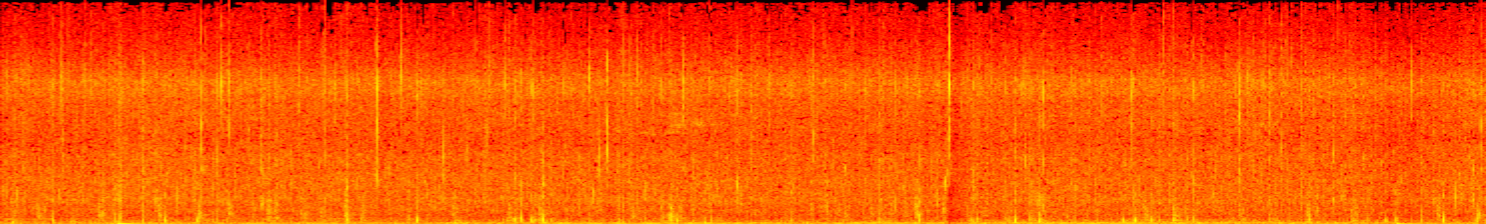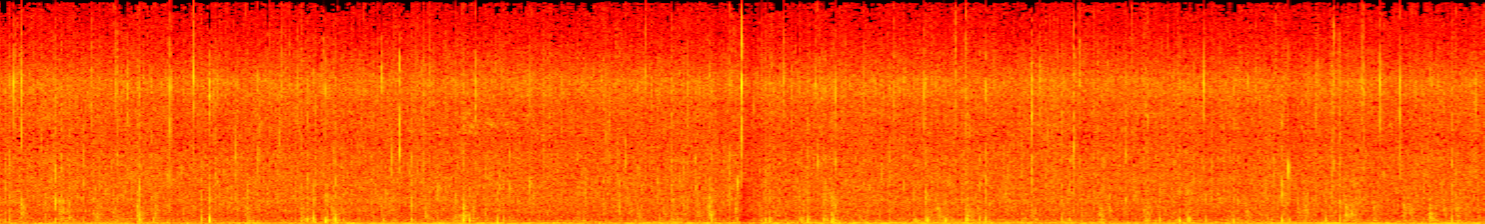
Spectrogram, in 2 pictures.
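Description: Steady rain falling, an even hiss with many individual drops striking a surface, a few louder drips standing out among them. A faint low rumble runs underneath.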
